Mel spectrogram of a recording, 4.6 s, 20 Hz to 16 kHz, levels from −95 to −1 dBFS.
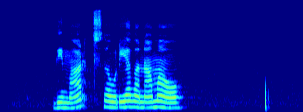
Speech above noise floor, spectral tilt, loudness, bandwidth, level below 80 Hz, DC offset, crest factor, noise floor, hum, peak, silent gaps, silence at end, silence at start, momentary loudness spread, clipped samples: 37 dB; -4 dB/octave; -49 LUFS; 11 kHz; under -90 dBFS; under 0.1%; 18 dB; -85 dBFS; none; -34 dBFS; none; 1.8 s; 0.8 s; 18 LU; under 0.1%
